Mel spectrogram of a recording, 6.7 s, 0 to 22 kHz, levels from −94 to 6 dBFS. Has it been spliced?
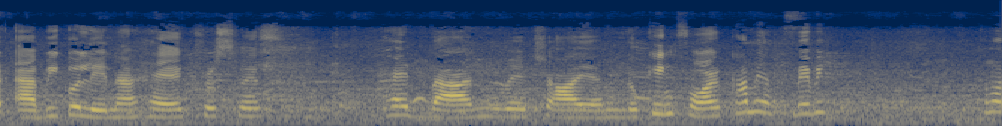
no; 0 cuts

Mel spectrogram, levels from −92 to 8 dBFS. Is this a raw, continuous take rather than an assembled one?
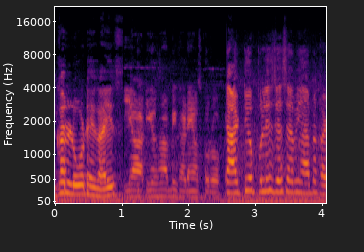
no; 2 cuts; at 1.0 s, 2.6 s

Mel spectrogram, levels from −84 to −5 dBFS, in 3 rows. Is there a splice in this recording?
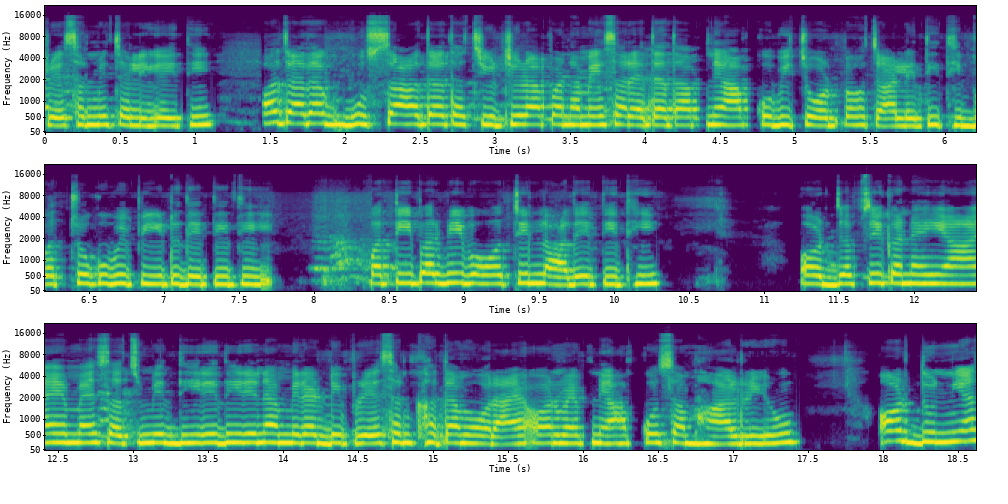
yes; 1 cut; at 1.5 s

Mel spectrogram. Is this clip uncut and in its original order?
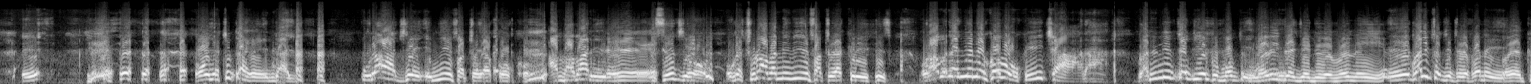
yes; 0 cuts

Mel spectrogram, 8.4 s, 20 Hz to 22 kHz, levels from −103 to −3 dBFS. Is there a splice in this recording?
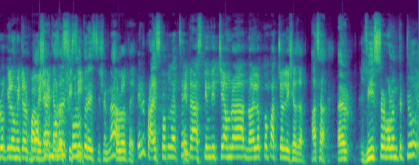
no; 0 cuts

